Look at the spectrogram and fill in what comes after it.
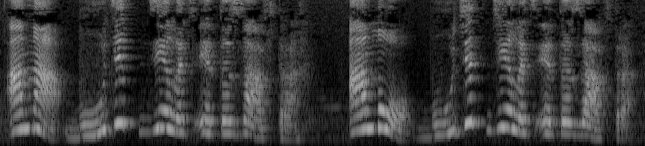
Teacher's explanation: Kalau kita menyusun kalimat tanya, ya, hanya pakai intonasi, yang penekanan intonasi berada pada kata akan, budu.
